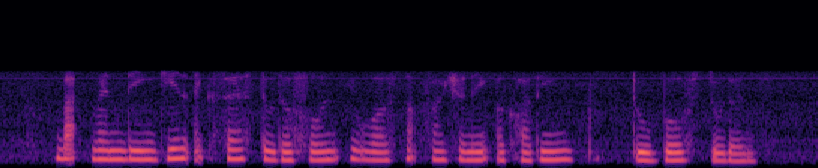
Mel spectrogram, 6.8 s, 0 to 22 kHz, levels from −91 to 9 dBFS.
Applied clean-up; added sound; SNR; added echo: none; none; none; none.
